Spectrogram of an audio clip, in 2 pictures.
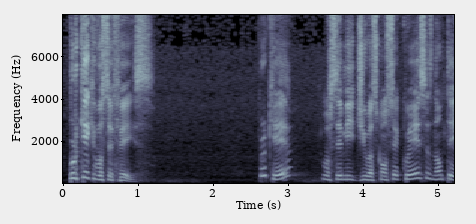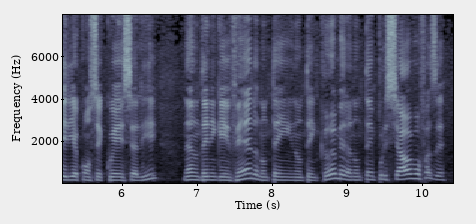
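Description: A man's voice: on the high side, animated, moderate pace, darkish tone. A man preaching a sermon in a conversational way, explaining verses with everyday examples and casual slang.

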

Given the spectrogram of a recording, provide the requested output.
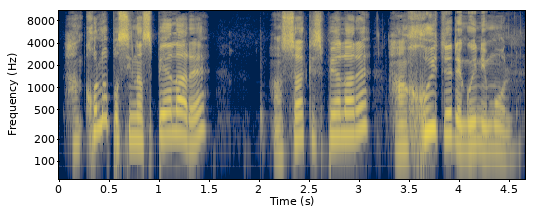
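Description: A man's voice: sits high, big pitch swings, dry recording. A young man co-hosting a podcast, teasing the others and steering the chat back on track. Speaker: podcast co-host. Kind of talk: casual chat.

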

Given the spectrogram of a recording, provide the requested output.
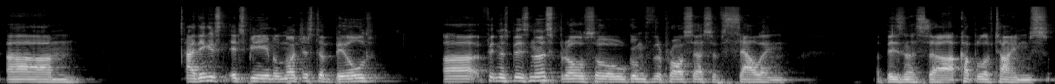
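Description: A middle-aged man from the UK speaks with quick, energetic enthusiasm at a middle pitch. He answers the questions of a podcast interview briskly and sounds fired up about his work. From United Kingdom. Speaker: guest, fitness business mentor.

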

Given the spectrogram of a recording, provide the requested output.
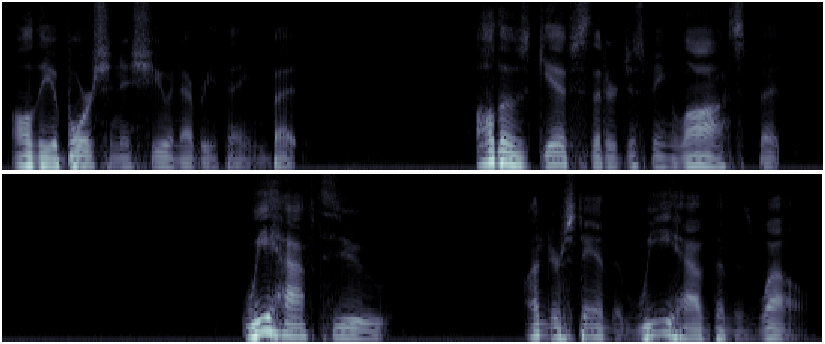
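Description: A man's voice: on the low side, measured pace, pauses often, warm tone, no echo. A male pastor preaching a sermon in a dry, close recording, with emphatic rising swells.

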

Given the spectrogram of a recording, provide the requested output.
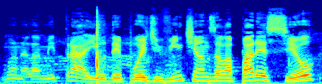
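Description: A man in his thirties chatting casually, telling a story in an animated way, swearing often and acting out what people said. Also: fairly high pitch, normal speed, a crowd in the background. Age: 30s. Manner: animated storyteller, swears a lot, acts out quoted lines. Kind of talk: casual chat.

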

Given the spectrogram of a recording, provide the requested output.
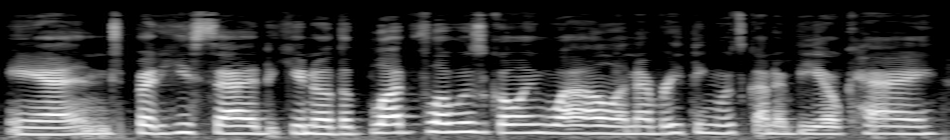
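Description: A woman's voice: mid-range voice, level tone, moderate pace, creaky. A woman podcast host casually telling a candid personal story, chatty and rambling, restarting her sentences as she goes.

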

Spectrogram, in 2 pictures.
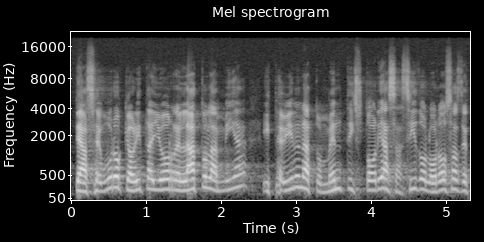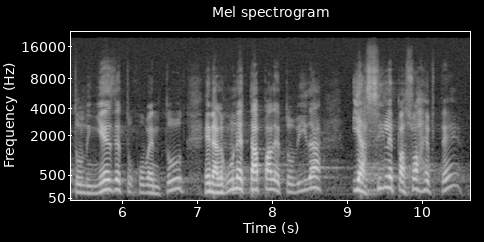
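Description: A man with a Mexican Spanish accent preaching a sermon as pastor, telling a personal story and often dropping to a soft, hushed voice. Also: high voice, a little fast. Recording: long hall reverb.

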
